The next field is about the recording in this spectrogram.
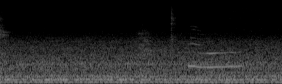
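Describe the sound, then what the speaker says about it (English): A cat meows in the video game Final Fantasy XV, a few short calls heard fairly close over a steady hum of game ambience and music, with no talking. "There's a quest from a cat."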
